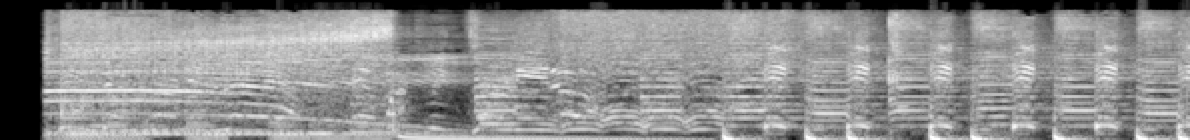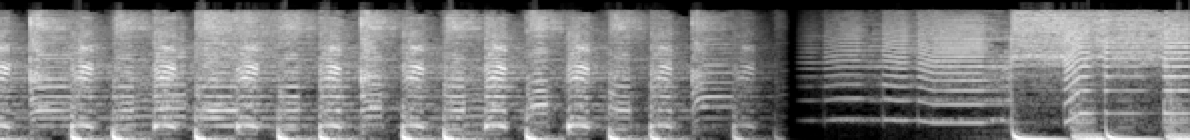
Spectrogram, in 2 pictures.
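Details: Loud pop music with beats, synth and voices fills the whole recording, with no animal sounds.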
